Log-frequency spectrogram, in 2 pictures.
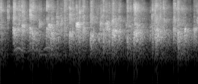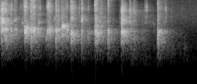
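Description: A crowd applauds with dense, steady clapping from many hands, loud and close, tapering off toward the end.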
